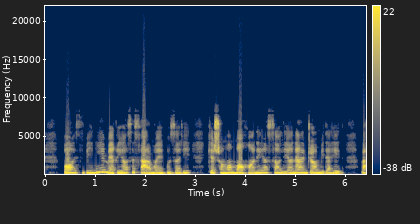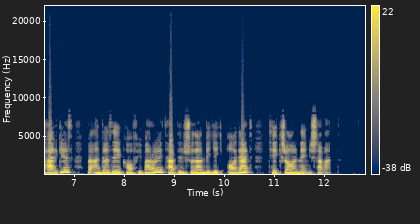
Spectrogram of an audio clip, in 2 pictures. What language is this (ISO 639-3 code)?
fas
